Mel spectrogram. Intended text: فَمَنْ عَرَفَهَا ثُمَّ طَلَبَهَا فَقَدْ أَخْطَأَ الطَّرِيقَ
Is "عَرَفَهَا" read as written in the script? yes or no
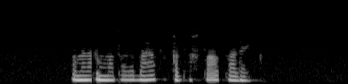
no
